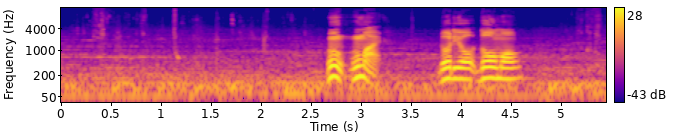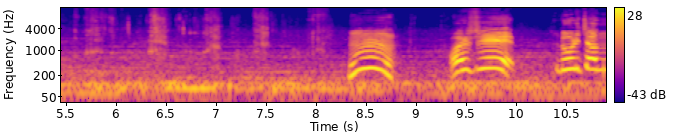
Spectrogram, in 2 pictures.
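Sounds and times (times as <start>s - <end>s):
chewing Japanese fried chicken karaage: 0.0s - 2.6s, 5.0s - 9.1s
steady low rumbling noise: 0.0s - 10.9s
crunchy bites into Japanese fried chicken karaage from a food stall: 0.2s - 2.2s, 5.2s - 8.3s
speech: 2.7s - 4.7s, 8.4s - 10.9s.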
